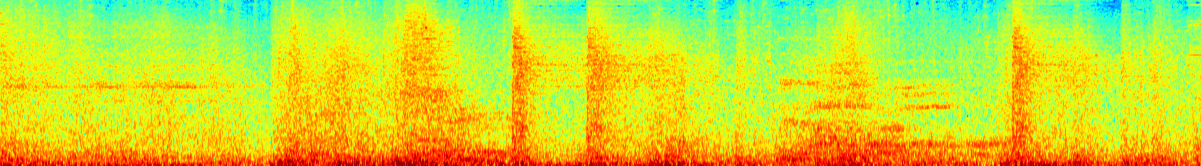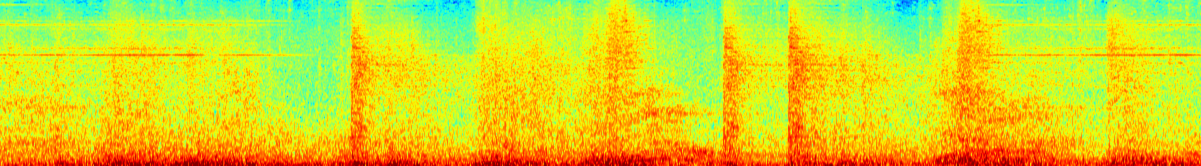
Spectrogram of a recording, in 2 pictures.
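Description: Weapons clash and strike in a fight, with sharp impacts.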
